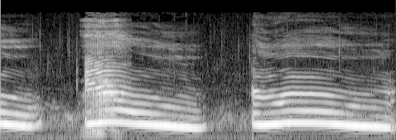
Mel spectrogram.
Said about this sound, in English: Oh, those are my friends, the humpback whales.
